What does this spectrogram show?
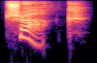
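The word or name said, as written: truck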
